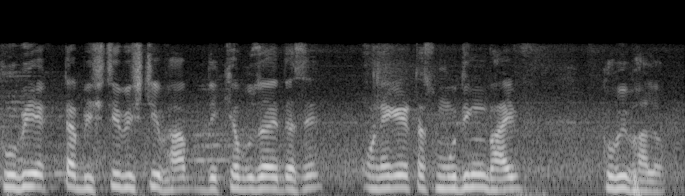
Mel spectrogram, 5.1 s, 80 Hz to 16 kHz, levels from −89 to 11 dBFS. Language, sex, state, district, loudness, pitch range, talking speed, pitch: Bengali, male, Tripura, West Tripura, -14 LUFS, 175-195 Hz, 165 wpm, 185 Hz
